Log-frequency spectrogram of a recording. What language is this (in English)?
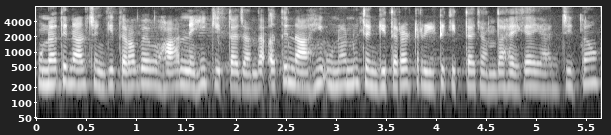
Punjabi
